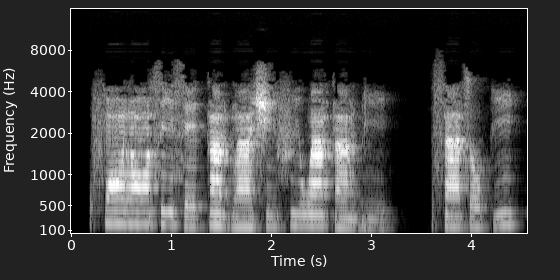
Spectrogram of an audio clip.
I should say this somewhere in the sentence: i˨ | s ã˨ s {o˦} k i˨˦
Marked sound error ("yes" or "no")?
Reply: yes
